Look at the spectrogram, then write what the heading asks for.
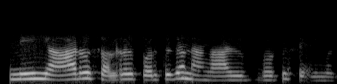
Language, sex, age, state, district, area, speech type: Tamil, female, 60+, Tamil Nadu, Erode, urban, conversation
